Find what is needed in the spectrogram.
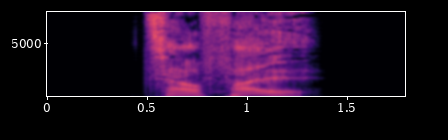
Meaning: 1. disintegration, collapse, breakup, dissolution 2. decay
- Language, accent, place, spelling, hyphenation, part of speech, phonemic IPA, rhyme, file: German, Germany, Berlin, Zerfall, Zer‧fall, noun, /tsɛɐ̯ˈfal/, -al, De-Zerfall.ogg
